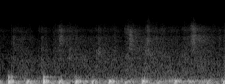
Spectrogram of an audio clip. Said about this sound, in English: And this side, stomp your feet.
